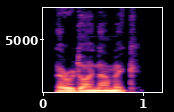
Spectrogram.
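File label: "aerodynamic", British English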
